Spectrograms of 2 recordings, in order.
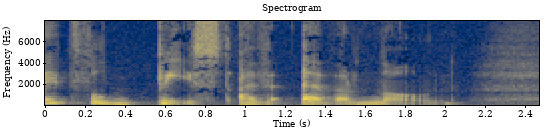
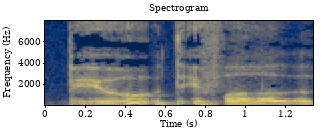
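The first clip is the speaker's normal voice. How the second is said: deep, low rattling groan, slower. Narrator reads a goblin speaking to Lupin, deep rattling groan. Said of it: "he groaned suddenly in a deep and rattling voice".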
